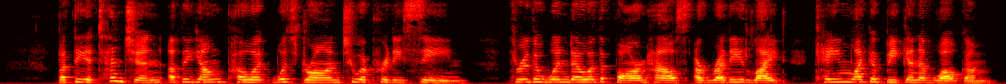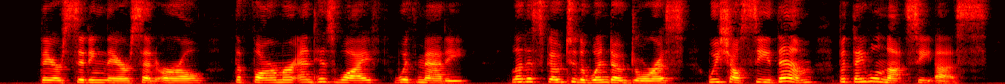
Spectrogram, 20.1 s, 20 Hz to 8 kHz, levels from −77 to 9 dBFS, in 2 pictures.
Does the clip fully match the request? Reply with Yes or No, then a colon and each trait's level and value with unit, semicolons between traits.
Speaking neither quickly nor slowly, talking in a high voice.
Yes: average, 175 wpm; high, 225 Hz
